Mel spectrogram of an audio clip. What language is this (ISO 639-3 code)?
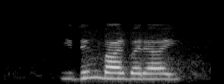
urd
